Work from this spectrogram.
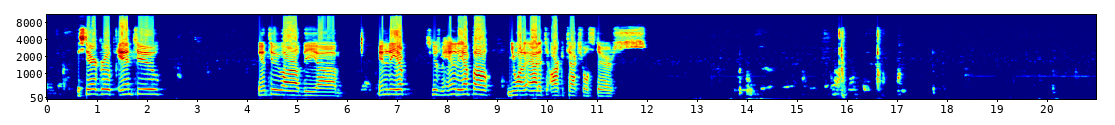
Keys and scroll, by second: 1.8 space.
